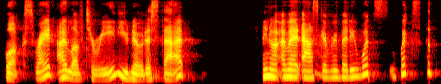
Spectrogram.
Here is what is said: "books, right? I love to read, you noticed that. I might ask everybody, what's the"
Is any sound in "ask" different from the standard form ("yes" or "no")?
no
